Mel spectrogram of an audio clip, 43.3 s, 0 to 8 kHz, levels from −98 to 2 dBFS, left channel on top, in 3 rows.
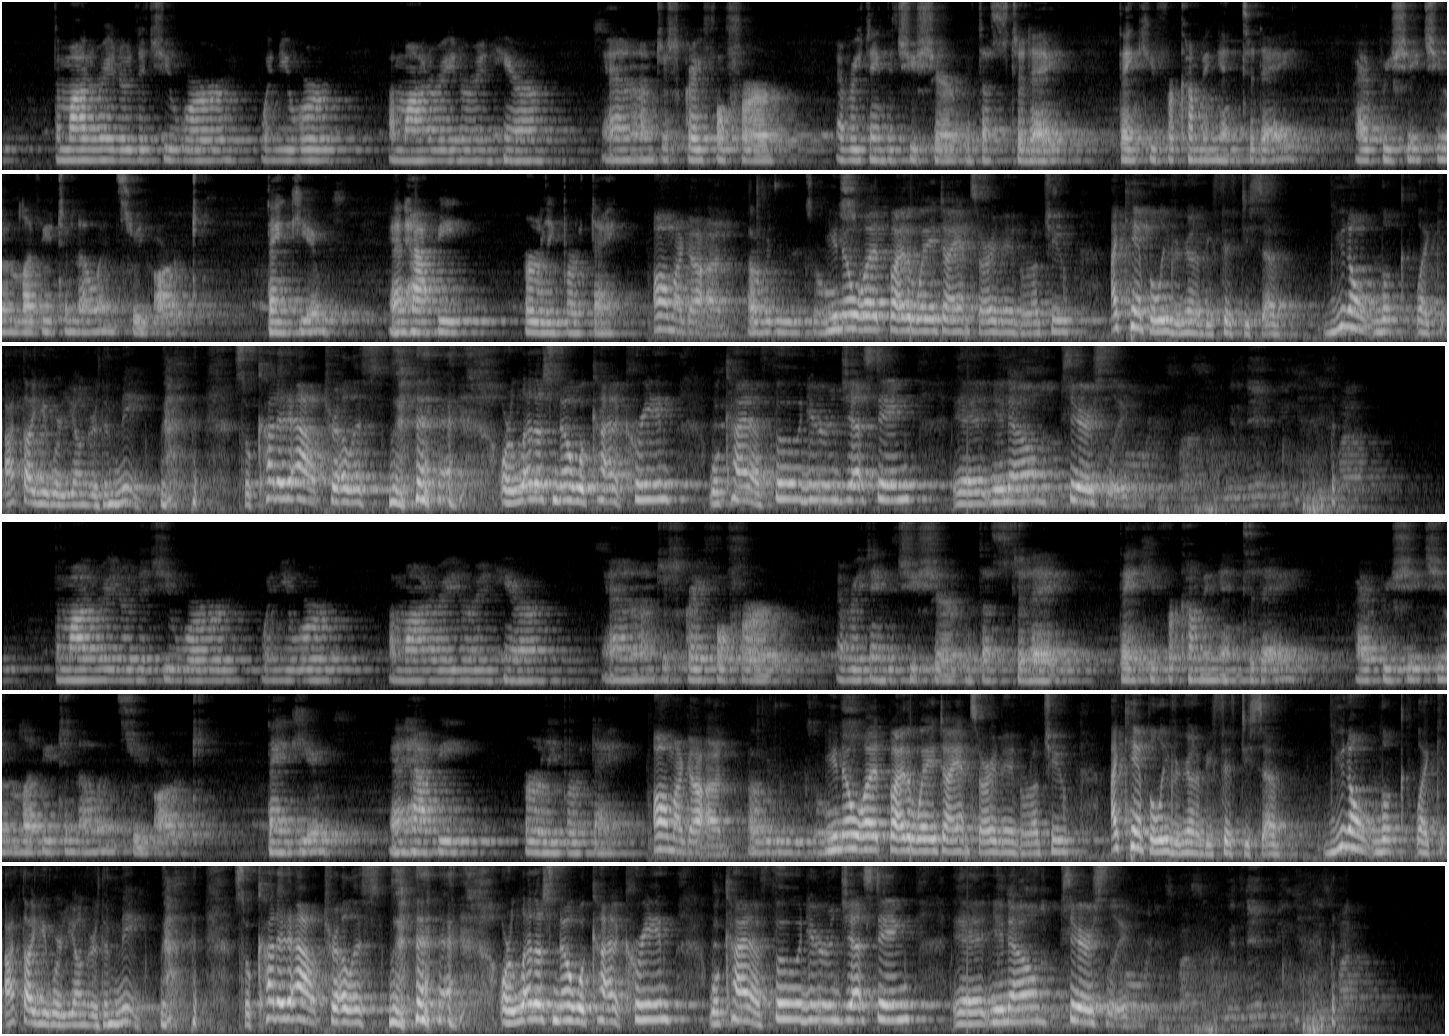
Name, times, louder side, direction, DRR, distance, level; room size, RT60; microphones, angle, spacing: voice 1, 0.5-2.3 2.6-3.3 3.9-5.4 6.0-7.7 8.2-10.6 11.2-12.9 13.5-16.6 16.9-17.8 18.3-19.0 19.7-20.6 21.9-23.0, left 2 dB, 70° left, 4 dB, 1.5 m, -38 dB
voice 2, 21.0-21.7 22.7-25.1 25.5-27.3 27.7-38.0 38.4-39.3 39.6-40.2 41.9-42.1, right 3 dB, 25° right, 10 dB, 0.4 m, -30 dB
voice 3, 38.8-42.4, right 2 dB, 55° right, -3 dB, 5.1 m, -51 dB
18.5 x 12.5 x 3.3 m, 1.4 s
head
